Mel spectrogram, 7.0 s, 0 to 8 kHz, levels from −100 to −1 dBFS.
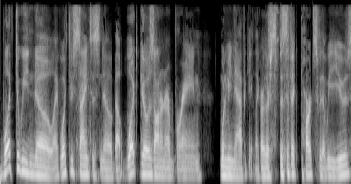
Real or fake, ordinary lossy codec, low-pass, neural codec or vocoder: real; AAC, 32 kbps; 7.2 kHz; none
